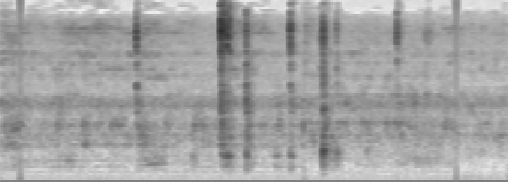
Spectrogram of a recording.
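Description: Scattered light clicks and taps from hands working small plastic candy-kit packets and a plastic tray, over a steady low electrical hum.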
